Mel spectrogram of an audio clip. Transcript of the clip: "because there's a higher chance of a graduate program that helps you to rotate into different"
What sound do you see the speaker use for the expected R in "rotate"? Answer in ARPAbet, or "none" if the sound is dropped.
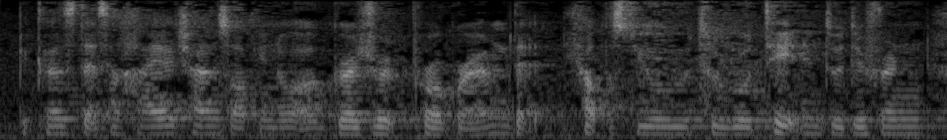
R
